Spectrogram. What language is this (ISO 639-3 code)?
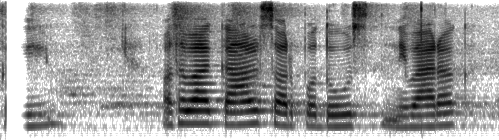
nep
